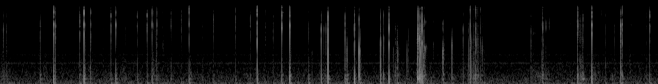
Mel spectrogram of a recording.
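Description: Fingertips and nails scratch the head and grille of a small silver metal mini microphone on a stand, held close. A rapid, irregular series of short, bright scratchy clicks and taps rises above a faint steady hum and hiss, with a denser rasping scrape near the middle.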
